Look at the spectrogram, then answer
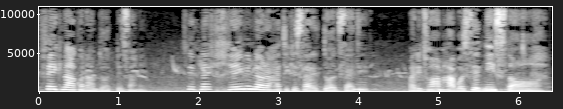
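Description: A woman's voice: fairly high pitch, animated, a little hiss or hum, lightly acted. An actress playing a kindly woman who teases and scolds a sulky girl, playful and coaxing.

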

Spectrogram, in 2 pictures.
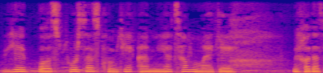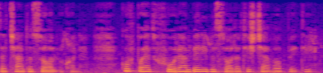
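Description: Woman acting an inquisitive, brisk village woman. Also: lowish voice, steady tone, darkish tone, a little hiss or hum, natural voice.

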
